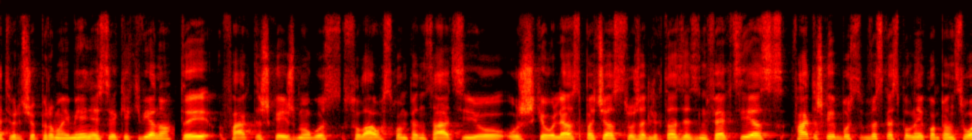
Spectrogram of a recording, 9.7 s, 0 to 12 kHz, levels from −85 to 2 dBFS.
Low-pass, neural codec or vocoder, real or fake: 10.8 kHz; none; real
